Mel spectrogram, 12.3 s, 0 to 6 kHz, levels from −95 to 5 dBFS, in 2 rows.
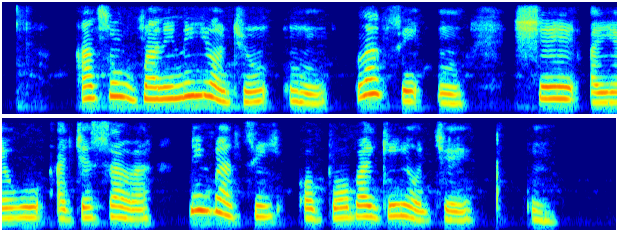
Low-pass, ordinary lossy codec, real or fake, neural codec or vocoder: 5.4 kHz; none; fake; vocoder, 22.05 kHz, 80 mel bands, WaveNeXt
